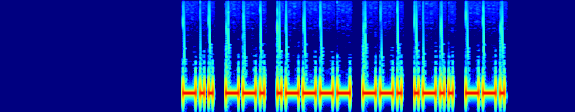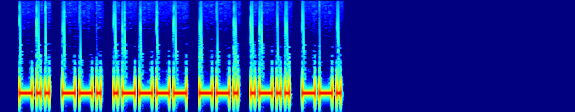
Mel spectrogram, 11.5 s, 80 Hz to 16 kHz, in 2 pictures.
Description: Morse code, heard as a keyed tone, about 28 wpm, 700 Hz. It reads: DG1GLG DG1GLG
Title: DXCC-100 Call Signs - 6 Characters - Repeated 2x - 28wpm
